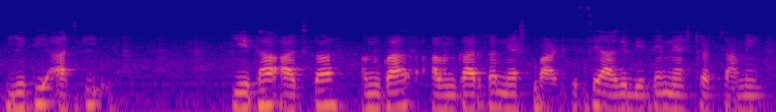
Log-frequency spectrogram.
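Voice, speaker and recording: A male teacher explaining a grammar lesson, repeating each definition and example slowly. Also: medium pitch, fairly even intonation. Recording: tinny phone-like audio, faint noise.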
